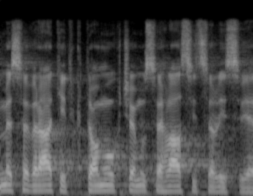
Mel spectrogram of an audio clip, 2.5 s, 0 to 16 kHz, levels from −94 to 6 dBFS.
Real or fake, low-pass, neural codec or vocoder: real; 10.8 kHz; none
